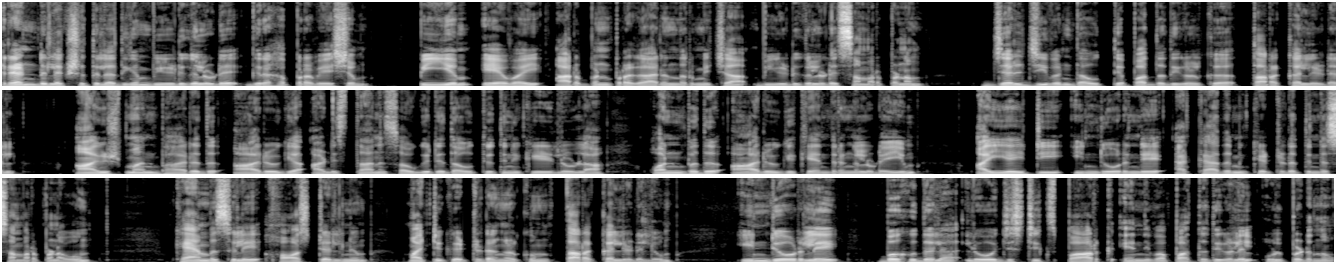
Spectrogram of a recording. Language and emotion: Malayalam, neutral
